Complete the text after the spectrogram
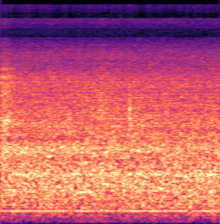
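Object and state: Nothing is struck.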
